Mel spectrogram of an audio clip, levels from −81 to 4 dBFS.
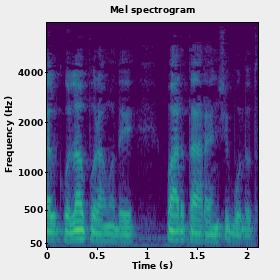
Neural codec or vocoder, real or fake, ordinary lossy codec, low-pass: none; real; none; none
